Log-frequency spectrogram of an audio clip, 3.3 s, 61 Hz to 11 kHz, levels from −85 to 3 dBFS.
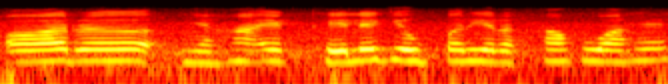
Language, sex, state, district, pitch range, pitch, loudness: Hindi, female, Madhya Pradesh, Dhar, 245-260 Hz, 255 Hz, -17 LUFS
